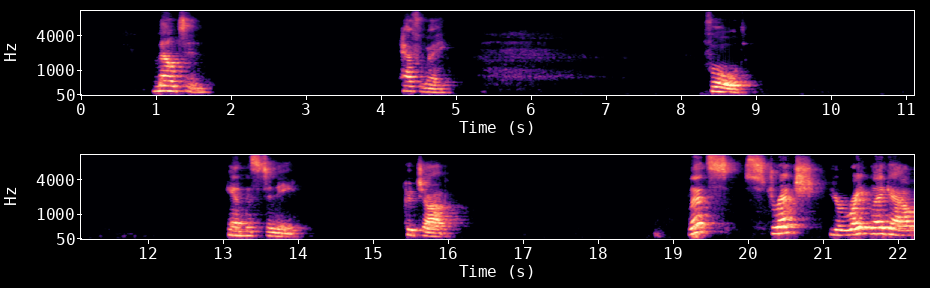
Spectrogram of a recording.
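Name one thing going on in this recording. An elderly woman speaks calmly in short phrases, giving instructions.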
